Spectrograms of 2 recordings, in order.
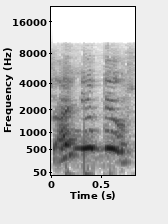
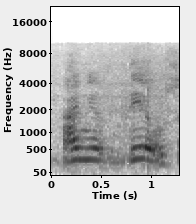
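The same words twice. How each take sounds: First: High, loud mock dismay for the child. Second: Said in the usual way. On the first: Shown as a demonstration. Grandma showing the child how to exclaim, high and loud. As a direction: cry it out high like a game.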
